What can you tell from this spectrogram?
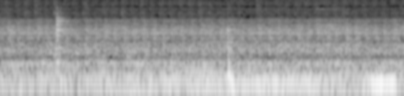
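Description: Steady low hum of a workshop machine's electric motor, with two short sharp metal clicks, about a second in and again about three and a half seconds in.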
